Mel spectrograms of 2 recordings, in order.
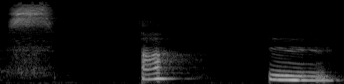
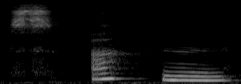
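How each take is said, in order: First: The three sounds are said slowly, well apart. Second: The three sounds are said faster, closer together.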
